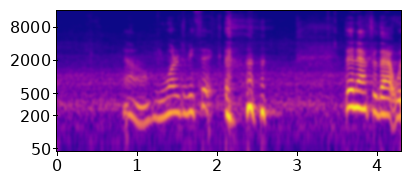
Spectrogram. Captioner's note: chuckles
